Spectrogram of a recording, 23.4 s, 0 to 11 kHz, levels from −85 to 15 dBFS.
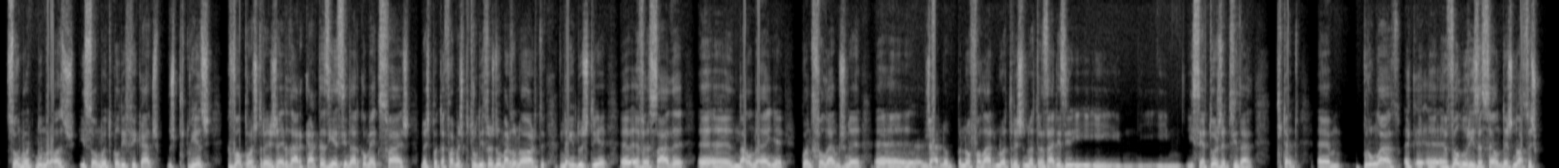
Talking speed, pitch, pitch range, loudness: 170 wpm, 145 Hz, 130-155 Hz, -16 LUFS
